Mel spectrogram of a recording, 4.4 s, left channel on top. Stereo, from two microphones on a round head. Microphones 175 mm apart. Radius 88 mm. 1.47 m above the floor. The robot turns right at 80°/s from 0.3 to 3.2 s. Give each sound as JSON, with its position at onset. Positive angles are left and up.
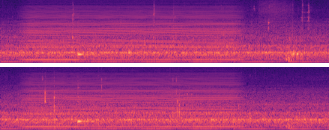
{"t": 1.0, "sound": "a cowbell", "side_deg": -60, "distance_m": 1.0}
